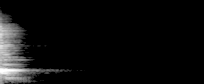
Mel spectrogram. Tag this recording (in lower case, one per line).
bell
cowbell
